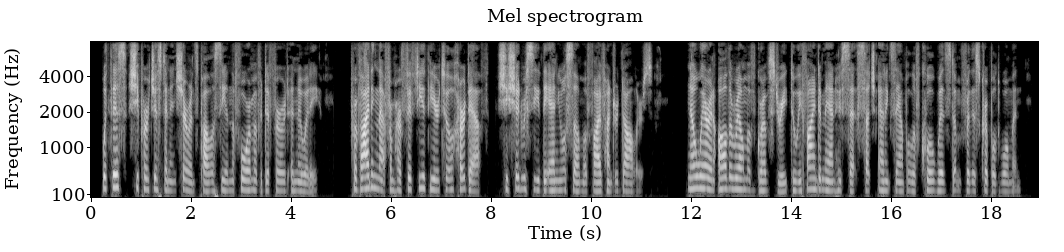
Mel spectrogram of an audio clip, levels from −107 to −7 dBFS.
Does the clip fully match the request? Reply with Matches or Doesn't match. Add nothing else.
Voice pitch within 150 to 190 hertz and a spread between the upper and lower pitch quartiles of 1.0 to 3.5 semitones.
Matches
